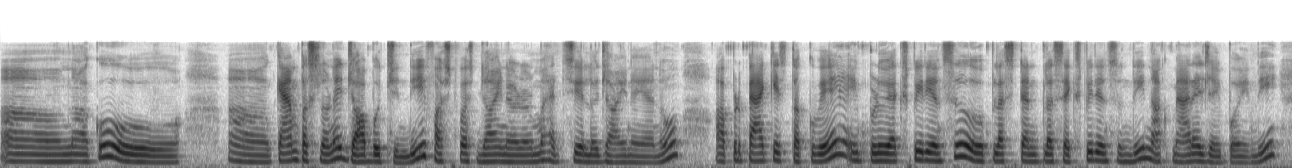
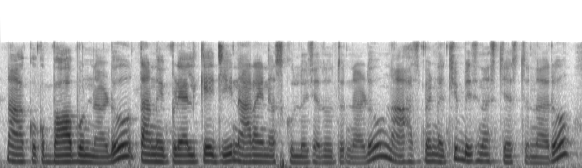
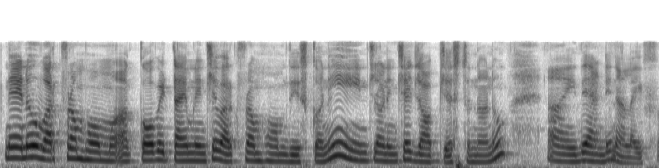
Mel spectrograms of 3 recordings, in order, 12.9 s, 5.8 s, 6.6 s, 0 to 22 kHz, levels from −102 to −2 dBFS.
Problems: constant background noise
